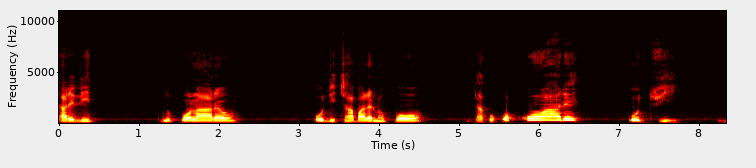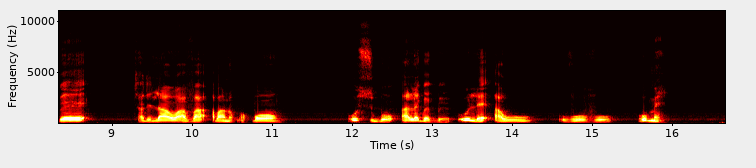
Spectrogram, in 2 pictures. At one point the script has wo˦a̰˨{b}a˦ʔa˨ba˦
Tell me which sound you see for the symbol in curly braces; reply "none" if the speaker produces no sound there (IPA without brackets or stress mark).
v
